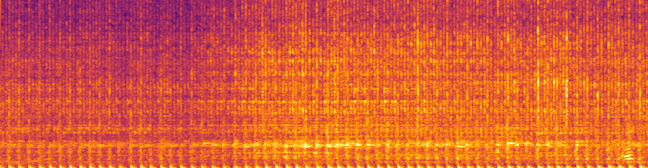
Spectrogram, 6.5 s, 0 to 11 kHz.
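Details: 1983 Husqvarna 510TC four-stroke single, recently rebuilt after fire damage: crisp, evenly spaced thumps picking up slightly as the throttle opens, with no clatter or misfire; sweet-sounding, normal running.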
